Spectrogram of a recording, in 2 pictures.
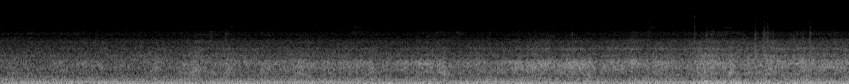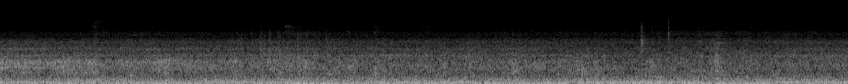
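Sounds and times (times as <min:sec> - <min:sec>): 
Limited Express Midori No. 16 interior on the Nagasaki Main Line: 0:00.0 - 0:16.9.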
